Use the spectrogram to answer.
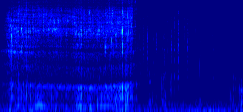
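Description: A slurping sip of tea from a half-full cup: one sustained, airy, moderately loud sip lasting about a second, followed by quiet, with no talk.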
